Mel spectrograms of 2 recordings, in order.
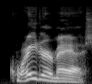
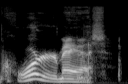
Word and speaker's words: Quatermass: Quatermass. You guys have got something about wanting to change that word into quarter or quarter. You always call him Quartermass. It's spelled quarter. It's Quater. Quater.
